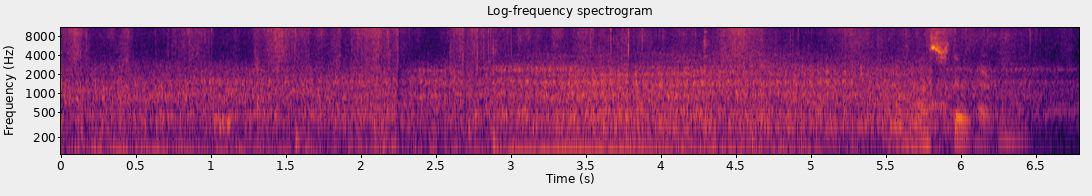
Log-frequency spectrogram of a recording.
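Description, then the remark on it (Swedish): An excavator digging several metres down into a tip drones steadily with a deep, rumbling hum and broad mechanical noise, swelling slightly in the middle and rising into a brief strained whine near the end. “hur långt ner når du med grävaren?”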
